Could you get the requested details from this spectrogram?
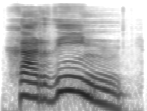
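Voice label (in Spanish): "jardin" Spanish, female; LUGARES; AppLenguaje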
